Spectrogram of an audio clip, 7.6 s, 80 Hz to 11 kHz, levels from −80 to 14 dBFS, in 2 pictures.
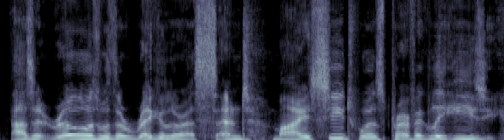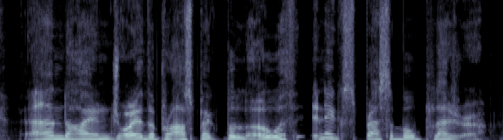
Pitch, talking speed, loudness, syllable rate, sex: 185 Hz, 165 wpm, -18 LUFS, 5.2 syllables/s, male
